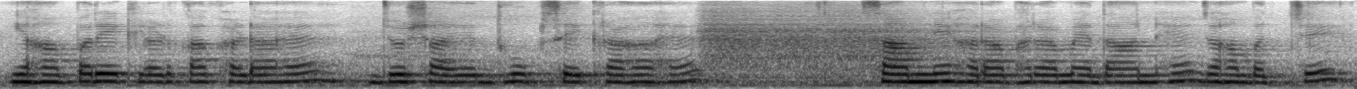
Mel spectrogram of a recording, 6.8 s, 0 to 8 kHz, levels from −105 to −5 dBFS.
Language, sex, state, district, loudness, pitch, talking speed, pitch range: Hindi, female, Rajasthan, Jaipur, -14 LUFS, 245 Hz, 175 wpm, 235-255 Hz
